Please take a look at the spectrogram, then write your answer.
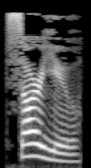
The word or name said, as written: saryu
